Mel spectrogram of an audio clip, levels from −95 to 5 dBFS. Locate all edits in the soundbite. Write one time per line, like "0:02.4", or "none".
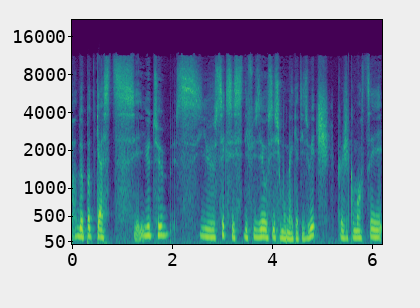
0:04.3
0:05.2

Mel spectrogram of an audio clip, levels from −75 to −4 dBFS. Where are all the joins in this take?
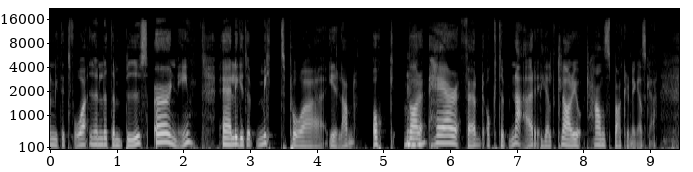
0:01.5
0:06.2
0:07.3

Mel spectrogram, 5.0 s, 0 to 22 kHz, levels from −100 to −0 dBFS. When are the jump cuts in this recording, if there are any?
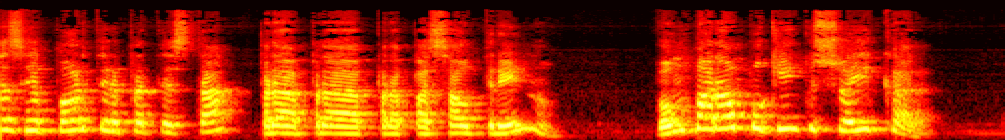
0:01.2
0:03.1

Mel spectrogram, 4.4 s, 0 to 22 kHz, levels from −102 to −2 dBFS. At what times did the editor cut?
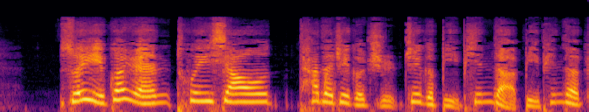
0:02.2

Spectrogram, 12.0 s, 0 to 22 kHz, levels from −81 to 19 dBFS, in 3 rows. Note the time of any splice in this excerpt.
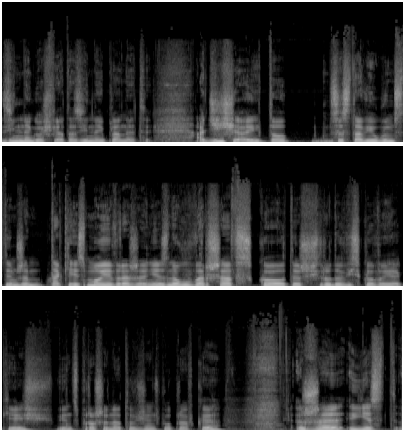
none

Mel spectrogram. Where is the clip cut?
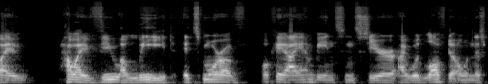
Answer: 0:01.2
0:02.6

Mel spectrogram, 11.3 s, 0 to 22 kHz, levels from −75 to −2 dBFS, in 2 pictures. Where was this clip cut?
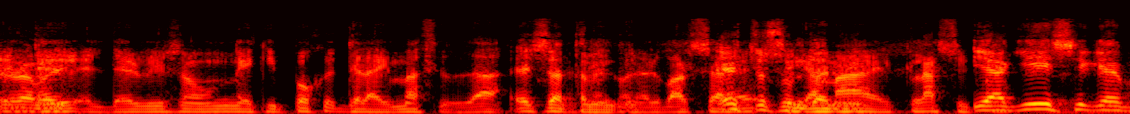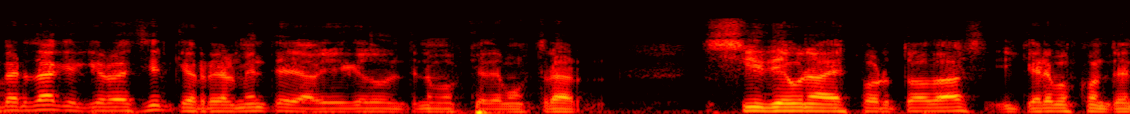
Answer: none

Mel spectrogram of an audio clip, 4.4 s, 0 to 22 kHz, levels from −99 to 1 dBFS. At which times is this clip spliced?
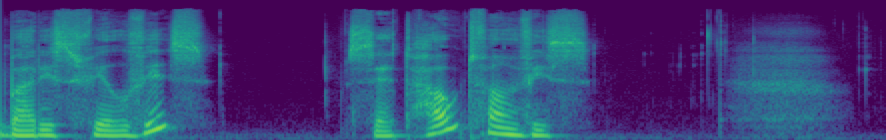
none

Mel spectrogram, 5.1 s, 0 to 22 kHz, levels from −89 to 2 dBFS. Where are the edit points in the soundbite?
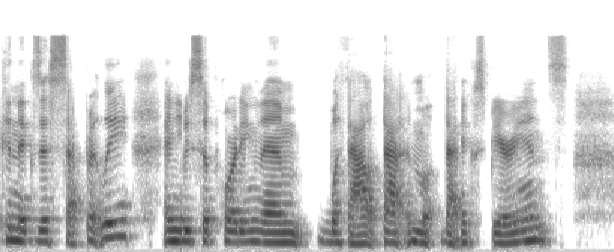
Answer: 0:01.5
0:03.8

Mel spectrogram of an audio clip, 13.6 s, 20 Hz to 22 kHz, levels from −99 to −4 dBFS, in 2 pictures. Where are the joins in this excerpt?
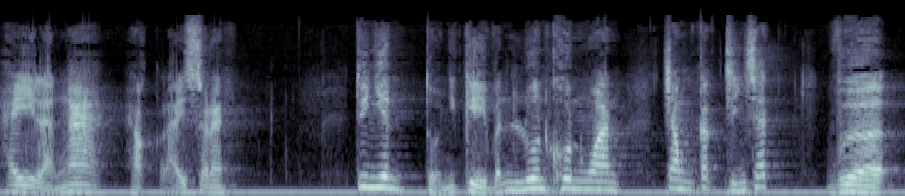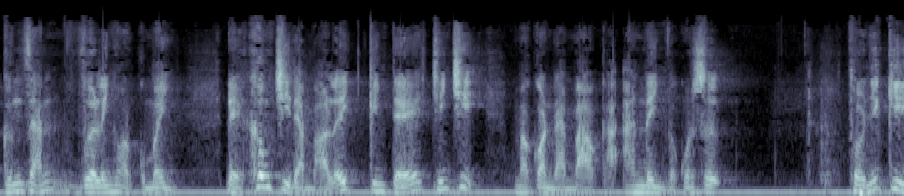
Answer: none

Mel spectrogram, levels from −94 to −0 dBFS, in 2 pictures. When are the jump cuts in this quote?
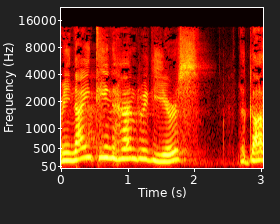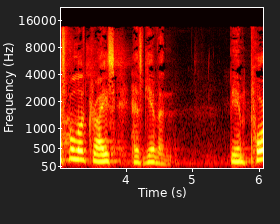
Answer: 0:02.3
0:03.4
0:04.3

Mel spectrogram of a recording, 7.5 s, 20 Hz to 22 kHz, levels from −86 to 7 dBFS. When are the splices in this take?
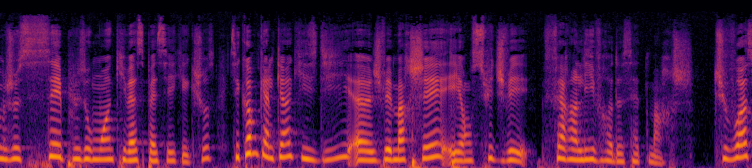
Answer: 0:02.2

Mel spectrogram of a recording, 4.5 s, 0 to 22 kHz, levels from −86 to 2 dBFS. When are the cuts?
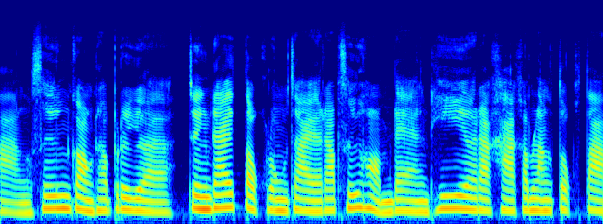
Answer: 0:01.4

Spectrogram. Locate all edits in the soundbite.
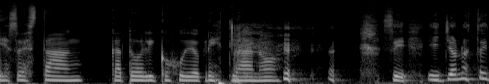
none

